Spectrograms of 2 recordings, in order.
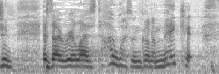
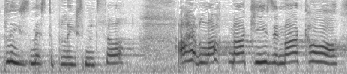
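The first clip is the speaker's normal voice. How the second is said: sweet Southern belle; 3 semitones higher than usual. Retold or imitated. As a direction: play the helpless Dixie belle, sweetly. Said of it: "in the most Dixie sweet Southern voice".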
